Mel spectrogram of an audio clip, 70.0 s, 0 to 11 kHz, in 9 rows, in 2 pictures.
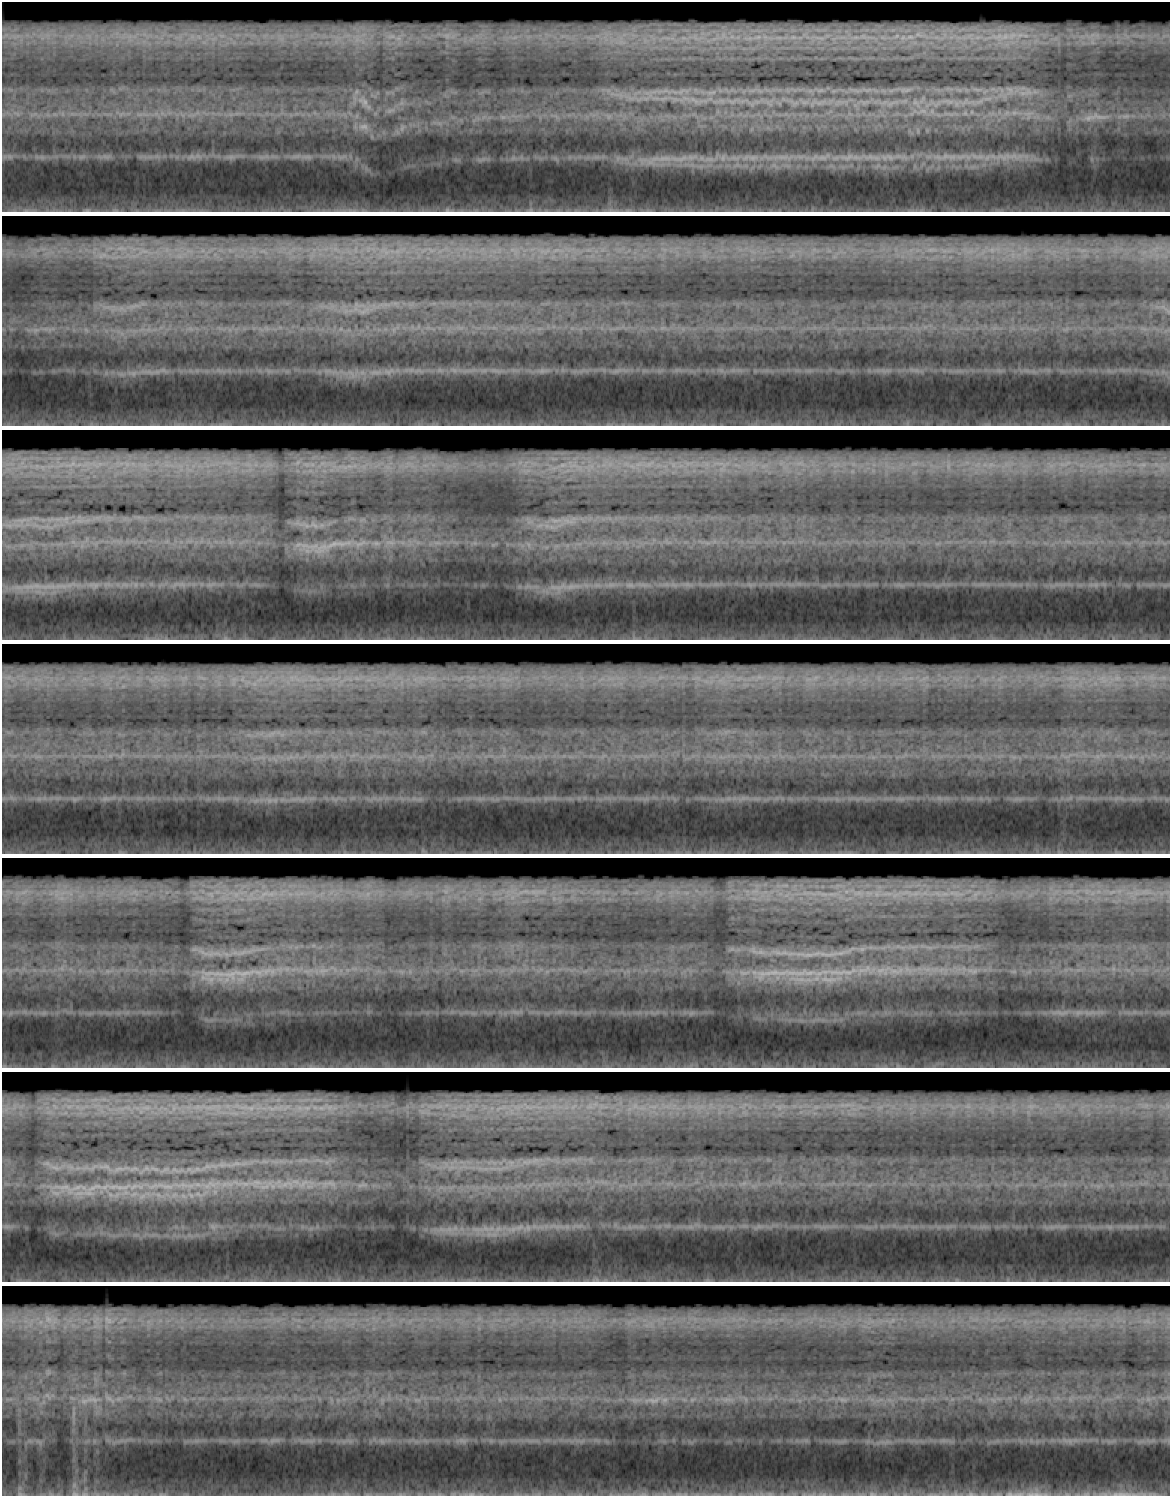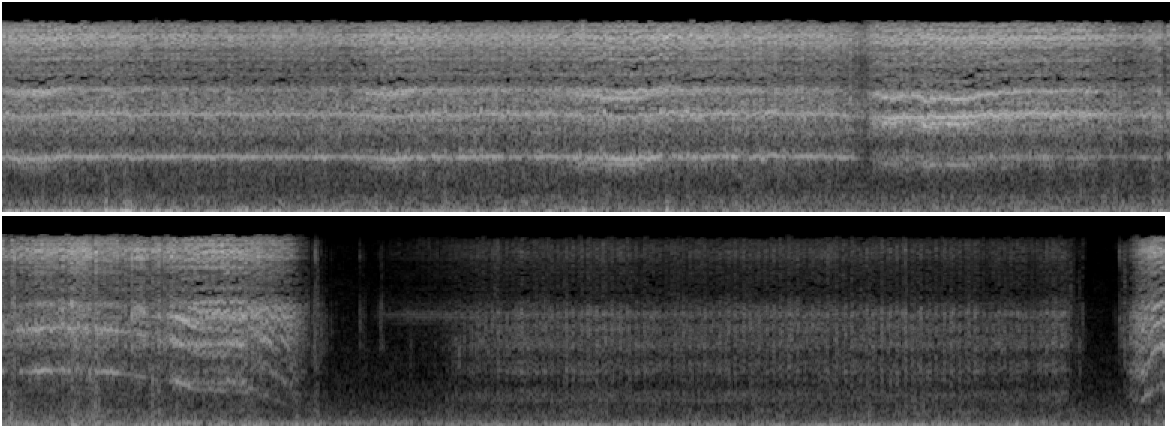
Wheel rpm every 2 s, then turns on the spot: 240, 210, 220, 220, 230, 220, 230, 230, 220, 230, 230, 230, 230, 230, 230, 230, 230, 230, 230, 230, 220, 220, 230, 240, 240, 230, 230, 230, 230, 230, 230, 220, 40, 20, 20.
66-70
